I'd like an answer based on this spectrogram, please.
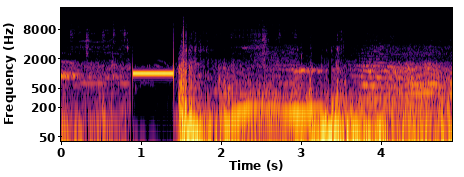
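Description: Car crash noise heard from inside the car, with rumbling and scraping noise. About a second in, a short one-tone censor beep cuts in. The loud crash noise then resumes suddenly, carrying a tone that rises and falls.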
